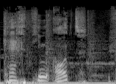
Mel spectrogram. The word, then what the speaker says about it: Kerstin Ott: C'est une chanson de la chanteuse et compositrice allemande Kerstin Ott.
